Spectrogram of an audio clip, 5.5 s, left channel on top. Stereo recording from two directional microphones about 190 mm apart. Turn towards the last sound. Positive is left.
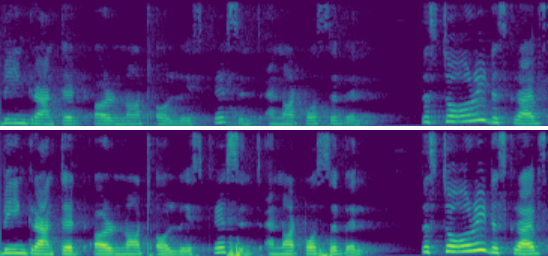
turn(degrees=-35)  # may be behind; listen again after turning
